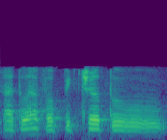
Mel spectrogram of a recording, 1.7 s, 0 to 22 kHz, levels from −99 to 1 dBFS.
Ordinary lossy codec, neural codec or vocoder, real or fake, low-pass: MP3, 32 kbps; none; real; 3.6 kHz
